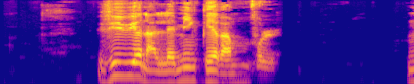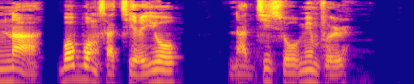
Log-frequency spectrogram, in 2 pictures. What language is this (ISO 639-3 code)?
nmg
